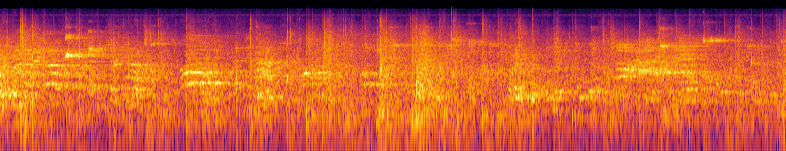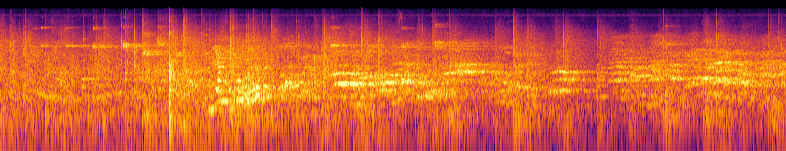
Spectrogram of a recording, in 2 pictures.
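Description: Futsal being played in a large sports hall: the ball is kicked and bounces on the wooden floor in repeated sharp knocks, and players call out to each other.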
